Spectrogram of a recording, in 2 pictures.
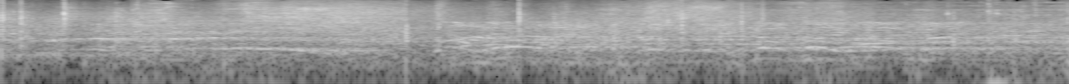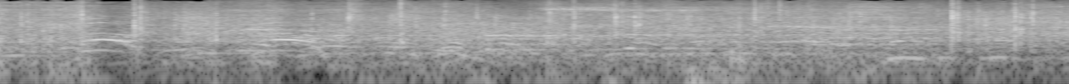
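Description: Hockey sticks strike a puck on ice.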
